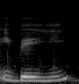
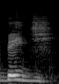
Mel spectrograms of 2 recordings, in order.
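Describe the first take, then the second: First: The middle consonant is a y sound. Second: The middle consonant is a j sound. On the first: This is the Lukumi form. "they would say Ibeyi" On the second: This is the Yoruba form. "So we would say Ibeji"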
